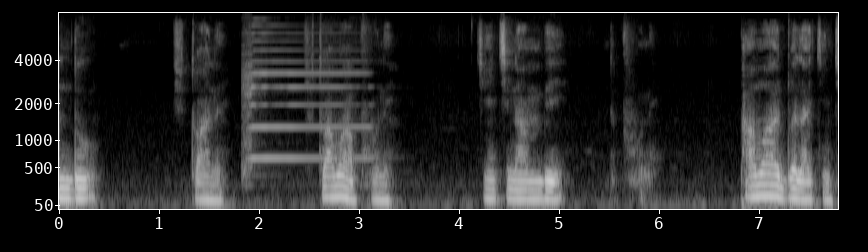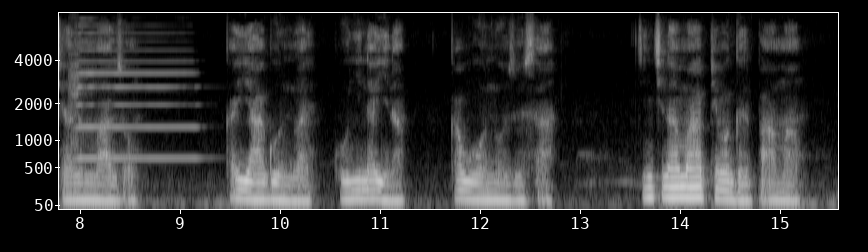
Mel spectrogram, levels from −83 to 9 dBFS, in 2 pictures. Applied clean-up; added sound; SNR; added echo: none; Bowed string instrument; 13 dB; none.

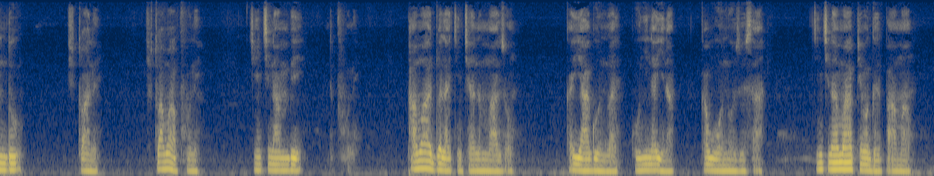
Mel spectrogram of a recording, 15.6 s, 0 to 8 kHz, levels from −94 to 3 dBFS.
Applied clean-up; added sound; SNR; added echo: none; none; none; none.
